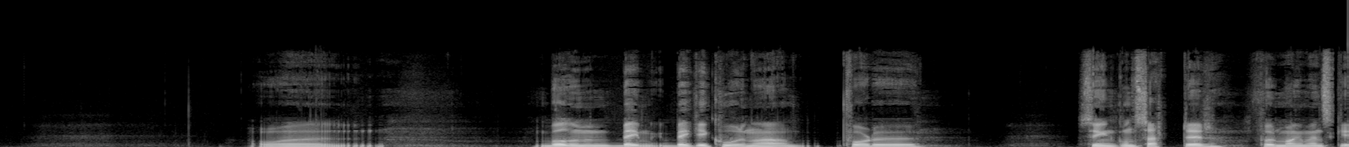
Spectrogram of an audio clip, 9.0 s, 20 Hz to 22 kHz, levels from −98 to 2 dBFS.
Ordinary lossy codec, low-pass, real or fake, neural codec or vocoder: AAC, 64 kbps; 14.4 kHz; real; none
